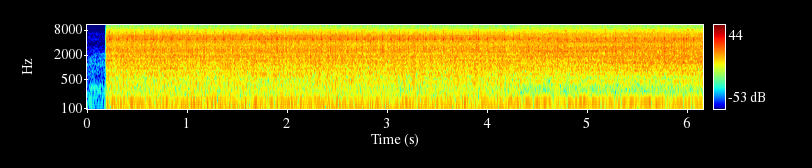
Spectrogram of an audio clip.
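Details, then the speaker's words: Dodge Ram 3.6 V6: steady idle with a light, quick tapping over the rumble, likely a worn, damaged roller follower ticking in the valvetrain; roller follower tick. "then chances are you have a bad roller follower. And uh very common in these 3.6 engines, uh their little rollers uh get boogered up and then it starts ticking or tapping."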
